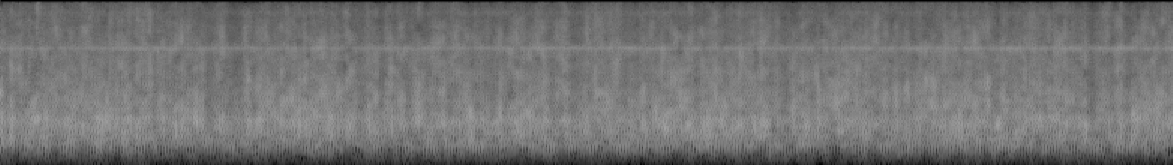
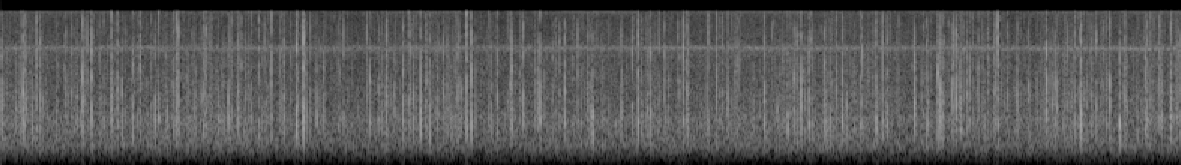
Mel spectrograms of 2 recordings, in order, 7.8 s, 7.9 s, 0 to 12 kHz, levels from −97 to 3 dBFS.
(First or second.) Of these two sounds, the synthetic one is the first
